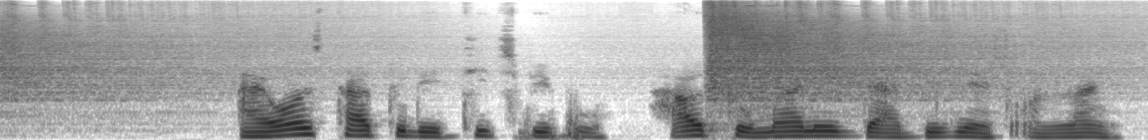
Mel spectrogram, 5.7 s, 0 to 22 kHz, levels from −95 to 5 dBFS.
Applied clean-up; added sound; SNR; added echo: none; Hi-hat; 7 dB; none.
